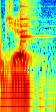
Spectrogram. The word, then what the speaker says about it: GIF: How about Captain Falcon GIF? GIF. That's the way it's pronounced.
